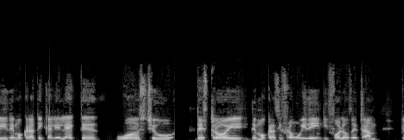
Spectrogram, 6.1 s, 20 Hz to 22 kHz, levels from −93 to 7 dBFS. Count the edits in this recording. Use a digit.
2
